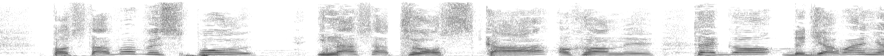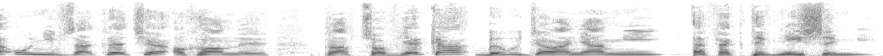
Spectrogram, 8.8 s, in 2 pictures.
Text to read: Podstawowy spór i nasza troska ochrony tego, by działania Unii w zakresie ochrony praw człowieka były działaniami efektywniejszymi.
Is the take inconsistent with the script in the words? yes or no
no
